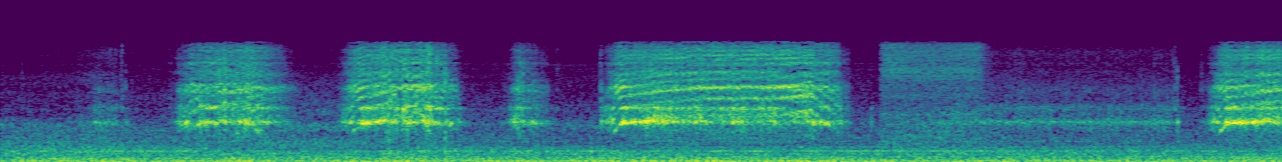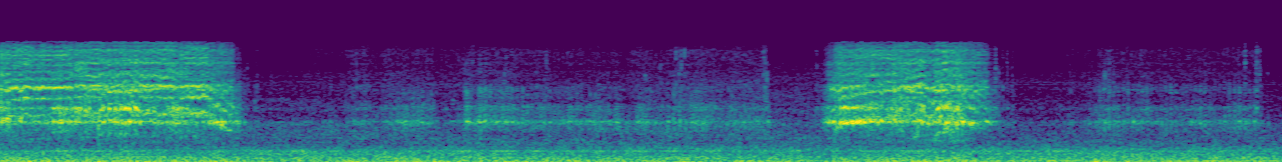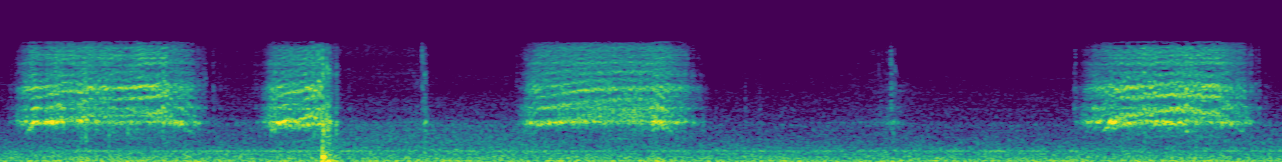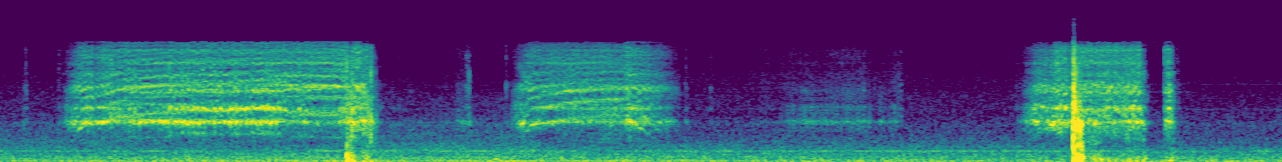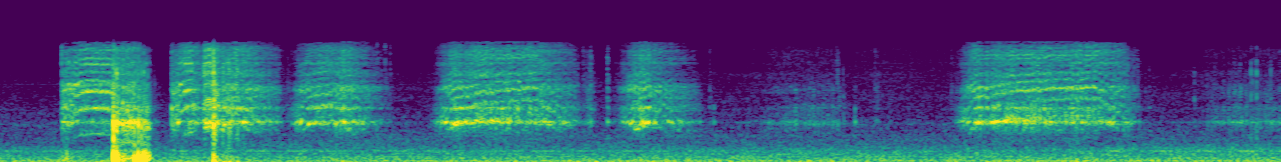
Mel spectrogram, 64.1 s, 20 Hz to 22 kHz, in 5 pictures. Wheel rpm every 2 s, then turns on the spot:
10, 50, 40, 130, 30, 20, 140, 80, 20, 20, 60, 40, 30, 100, 40, 60, 20, 0, 90, 50, 160, 50, 60, 10, 80, 30, 100, 40, 70, 10, 70, 30.
8-12 16-20 22-24 28-30 58-60 62-64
